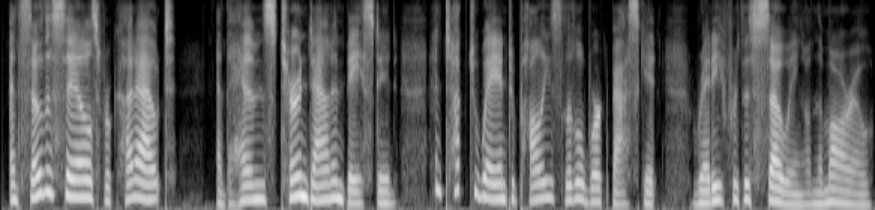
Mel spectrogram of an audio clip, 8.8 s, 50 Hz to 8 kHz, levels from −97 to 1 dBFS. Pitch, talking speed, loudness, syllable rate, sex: 200 Hz, 200 wpm, -18 LUFS, 5.5 syllables/s, female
